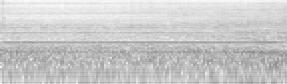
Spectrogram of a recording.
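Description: A refrigeration vacuum pump running steadily while it evacuates a newly installed heat-pump line set: a constant mechanical hum with a steady whine.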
